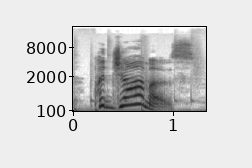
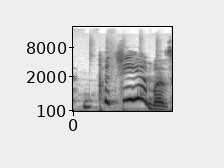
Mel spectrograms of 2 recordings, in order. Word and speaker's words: pajamas: How do you pronounce the second syllable of pajamas? I do it like palm, but also when I'm feeling extra silly, I say pajamas because sometimes I say jam, so it can really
